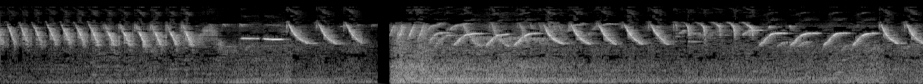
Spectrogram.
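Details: Male canary in song, a fast run of high trilled notes, a brief pure whistle, a short break, then rolling swoops and quick repeated trills carrying on without pause.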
